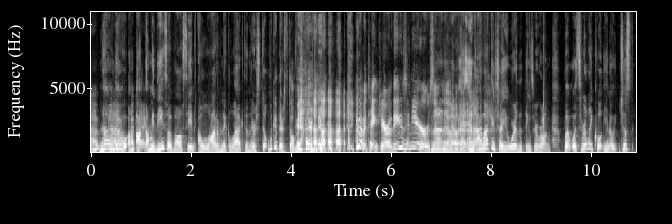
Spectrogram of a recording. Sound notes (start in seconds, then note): 7.1 laughter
